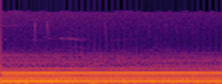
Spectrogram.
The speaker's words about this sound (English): foghorns. And that's what's driving this week's listener question.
